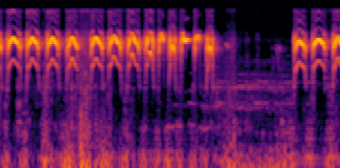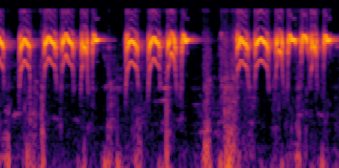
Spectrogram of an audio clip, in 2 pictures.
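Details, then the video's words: Brown-throated sunbird in full 'gacor ngobra' chattering song, a recording made for training captive birds: fast bursts of high, thin, sharply bent chirps, each burst about three seconds, separated by brief pauses with faint low hum. "kolibri kelapa | manggar | wiceh | korlap ngobra gacor"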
